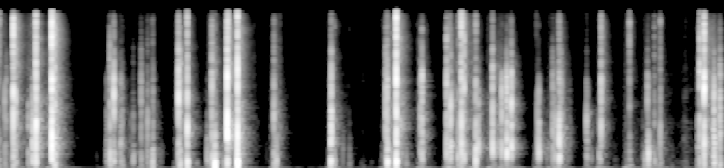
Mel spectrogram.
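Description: Fingernails scratch and crinkle the plastic of a full bag of polenta held on its side. Short, bright bursts of crackly plastic crinkling come in uneven clusters, separated by brief silences. Each crackle stops sharply with almost no ring.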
